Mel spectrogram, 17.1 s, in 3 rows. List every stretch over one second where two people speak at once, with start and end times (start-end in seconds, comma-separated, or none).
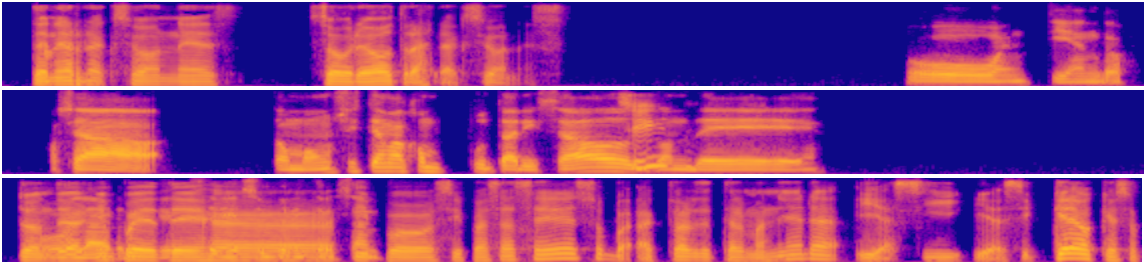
11.5-13.4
